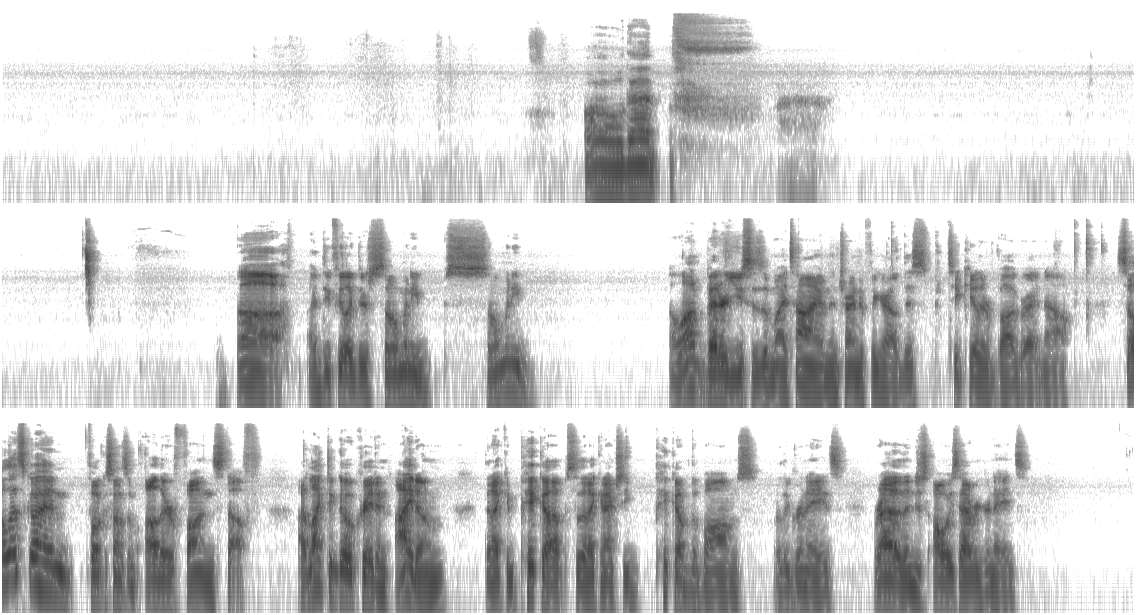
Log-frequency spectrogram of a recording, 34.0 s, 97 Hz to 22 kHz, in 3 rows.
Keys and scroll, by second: 20.2 Escape, 20.5 typing, 21.8 m, 33.6-33.9 typing.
